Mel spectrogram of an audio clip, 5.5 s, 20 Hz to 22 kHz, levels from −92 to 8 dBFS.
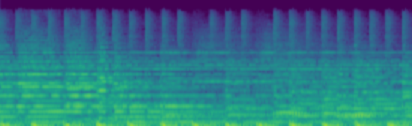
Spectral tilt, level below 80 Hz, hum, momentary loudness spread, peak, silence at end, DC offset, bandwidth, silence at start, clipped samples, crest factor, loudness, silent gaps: -6 dB/octave; -18 dBFS; none; 5 LU; 0 dBFS; 0 s; under 0.1%; 13.5 kHz; 0 s; under 0.1%; 14 dB; -17 LUFS; none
